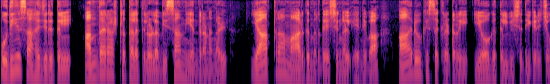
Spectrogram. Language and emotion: Malayalam, neutral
